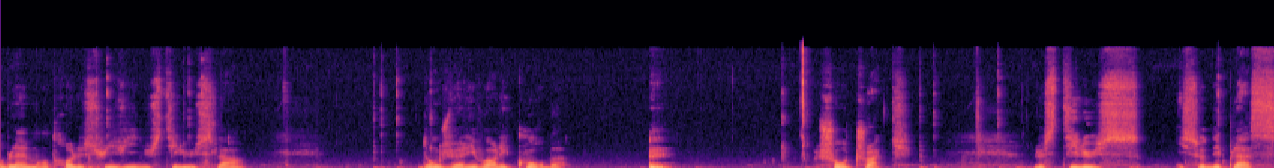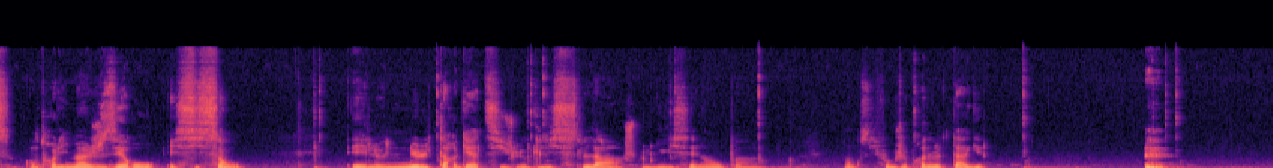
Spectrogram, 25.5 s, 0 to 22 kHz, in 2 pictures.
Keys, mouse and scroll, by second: 0.9 click, 1.8 click, 3.7 click, 4.2-7.7 right drag, 9.2 click, 11.2 click, 15.8-17.0 drag, 17.9 click, 19.4 click, 21.8-22.9 drag, 24.3 click, 25.2 middle click.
